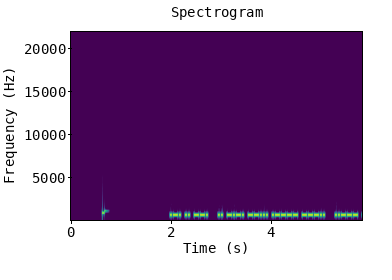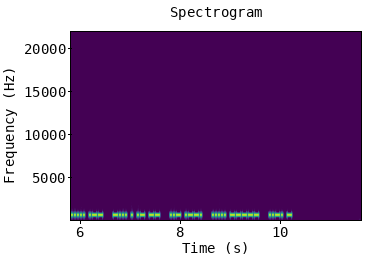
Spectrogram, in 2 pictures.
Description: Morse code, heard as a keyed tone, about 40 wpm, 700 Hz. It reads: RIG IC718 25W BEAM UP 50 FT
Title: K1USN SST QSO Practice 40wpm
